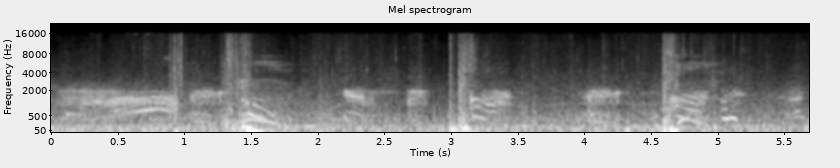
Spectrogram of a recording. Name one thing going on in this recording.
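Heavy blows and thuds land in a fight.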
